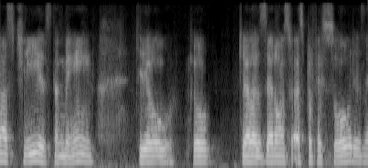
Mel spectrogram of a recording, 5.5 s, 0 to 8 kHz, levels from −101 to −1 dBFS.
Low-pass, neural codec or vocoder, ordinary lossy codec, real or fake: 7.2 kHz; codec, 16 kHz, 2 kbps, FreqCodec, smaller model; none; fake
